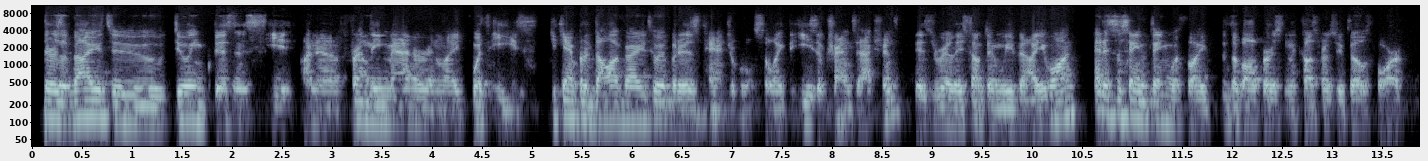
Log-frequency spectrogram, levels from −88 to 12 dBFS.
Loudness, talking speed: -19 LUFS, 230 wpm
